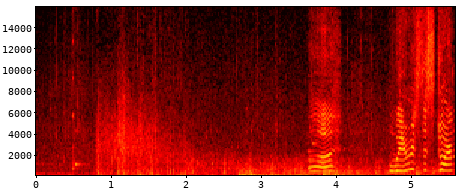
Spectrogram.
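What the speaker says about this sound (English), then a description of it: "Paimon hears thunder!" Rumbling thunder rolls through a stormy scene in the Genshin Impact video game, building and swelling over wind noise. Chirpy, warbling electronic tones join in near the end.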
